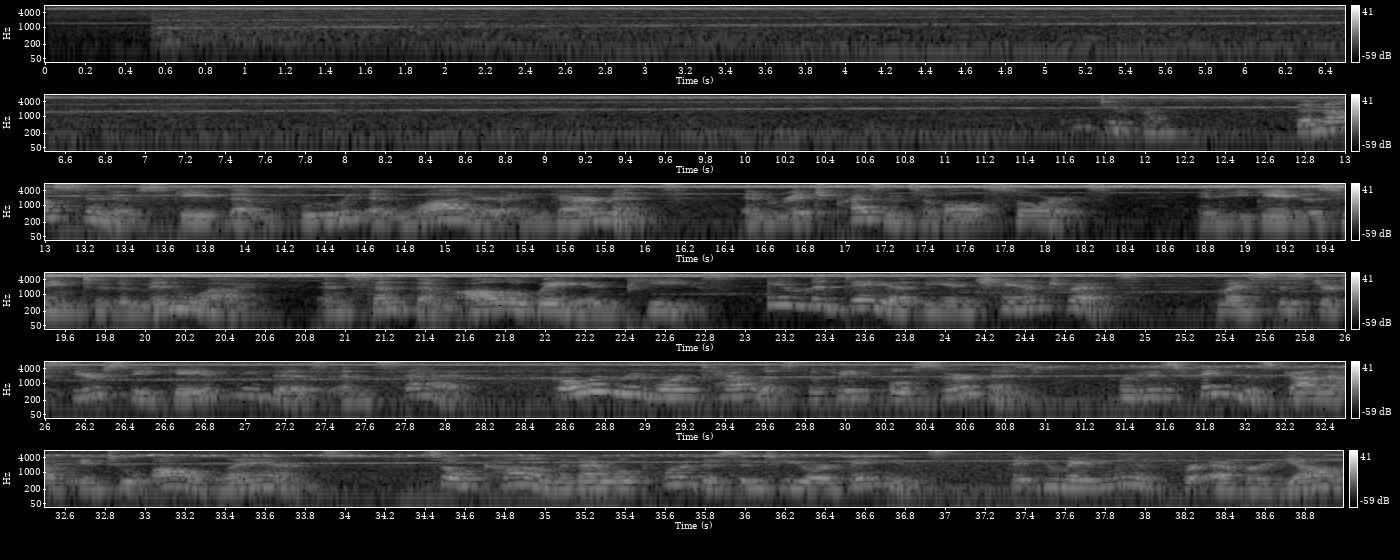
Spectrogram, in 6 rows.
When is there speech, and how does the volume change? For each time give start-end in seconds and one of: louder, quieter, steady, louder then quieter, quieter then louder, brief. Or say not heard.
11.6-38.9 steady.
